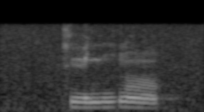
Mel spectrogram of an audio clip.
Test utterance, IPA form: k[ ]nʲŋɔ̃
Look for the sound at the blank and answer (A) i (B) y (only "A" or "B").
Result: B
